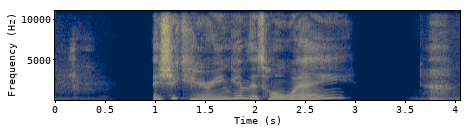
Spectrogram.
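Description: A young woman cries out in a long, wavering voice close to a microphone.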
